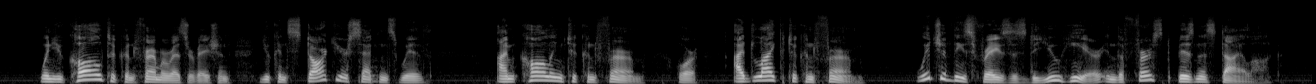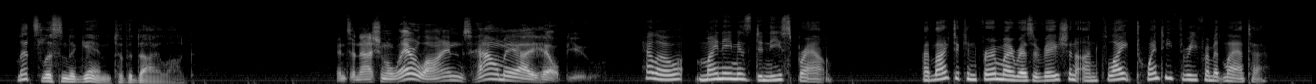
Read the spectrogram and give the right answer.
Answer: Ms. Brown said, I'd like to confirm.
